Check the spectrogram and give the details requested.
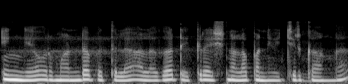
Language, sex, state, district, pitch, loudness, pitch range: Tamil, female, Tamil Nadu, Nilgiris, 200 Hz, -14 LUFS, 195-210 Hz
